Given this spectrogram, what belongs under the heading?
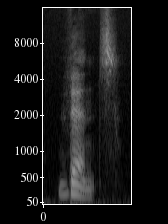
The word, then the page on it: thence: American English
